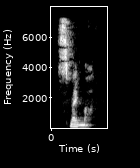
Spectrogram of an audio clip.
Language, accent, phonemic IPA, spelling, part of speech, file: English, Southern England, /ˈsmɛɡmə/, smegma, noun, LL-Q1860 (eng)-smegma.wav
- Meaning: A whitish sebaceous secretion that collects between the glans penis and foreskin or in the vulva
